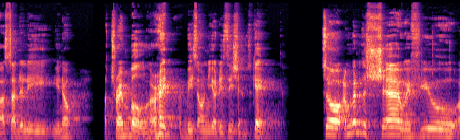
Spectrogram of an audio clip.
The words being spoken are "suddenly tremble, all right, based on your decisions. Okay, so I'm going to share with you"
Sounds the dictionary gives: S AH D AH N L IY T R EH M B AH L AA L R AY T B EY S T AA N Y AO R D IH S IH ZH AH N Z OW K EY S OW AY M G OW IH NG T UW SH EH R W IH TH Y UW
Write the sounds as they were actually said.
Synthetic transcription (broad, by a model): S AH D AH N L IY T R EH M B AH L L R AY T B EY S AA N Y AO D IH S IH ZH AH N S OW K EY S OW AY M G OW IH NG T UW SH EH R W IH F Y UW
